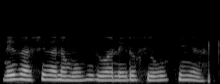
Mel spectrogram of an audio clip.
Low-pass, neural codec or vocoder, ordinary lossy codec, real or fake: 3.6 kHz; vocoder, 22.05 kHz, 80 mel bands, HiFi-GAN; none; fake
